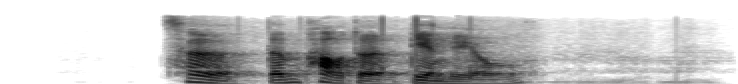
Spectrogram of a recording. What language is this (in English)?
Chinese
